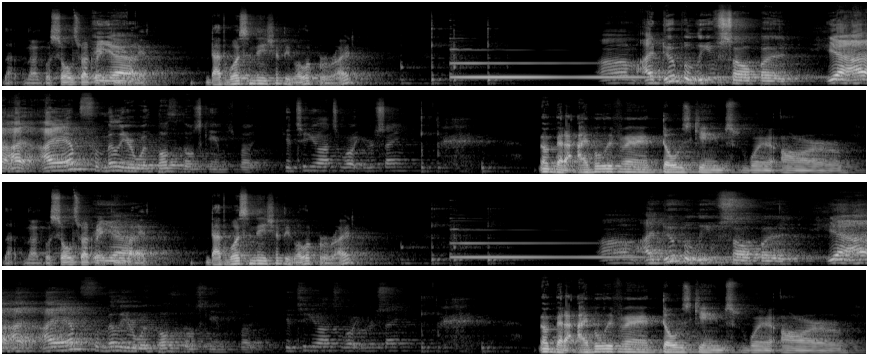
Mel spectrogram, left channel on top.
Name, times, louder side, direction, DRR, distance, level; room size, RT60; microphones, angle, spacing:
voice 1, 0.0-1.4 2.0-3.5 13.0-13.4 14.0-17.1, equal, 5° right, 10 dB, 0.5 m, -25 dB
voice 2, 0.9-1.4 6.0-7.9 8.2-11.2 11.5-12.7, left 3 dB, 75° left, 7 dB, 1.1 m, -26 dB
Chink clink, 4.5-8.8 9.3-9.7, left 6 dB, 25° left, 0.8 m, -34 dB
13.0 x 10.0 x 4.8 m, 1.2 s
head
